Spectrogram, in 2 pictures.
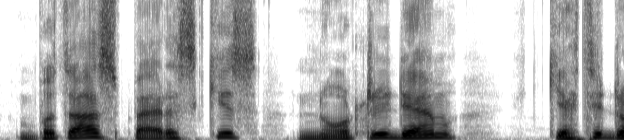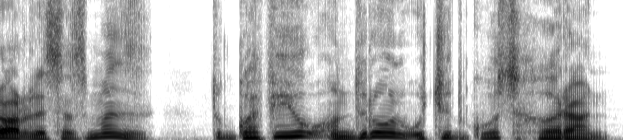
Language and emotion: Kashmiri, surprised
